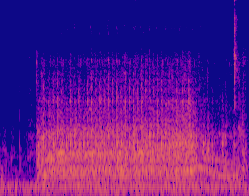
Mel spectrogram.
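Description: A sewing machine top stitching a fabric pouch starts up and runs at an even, steady hum for a few seconds, then stops, heard close.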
